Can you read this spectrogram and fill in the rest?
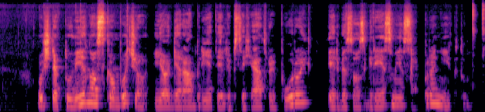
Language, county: Lithuanian, Alytus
